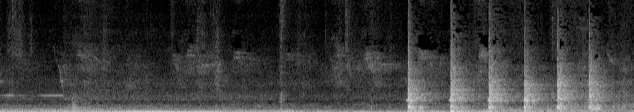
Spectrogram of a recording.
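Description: Footsteps on hard ground at a walking pace, about two and a half steps a second, starting about four seconds in, after a low steady rumble.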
